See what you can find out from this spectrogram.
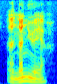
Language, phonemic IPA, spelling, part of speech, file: French, /a.nɥɛʁ/, annuaire, noun, Fr-annuaire.ogg
- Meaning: 1. annual; year book (yearly publication) 2. directory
